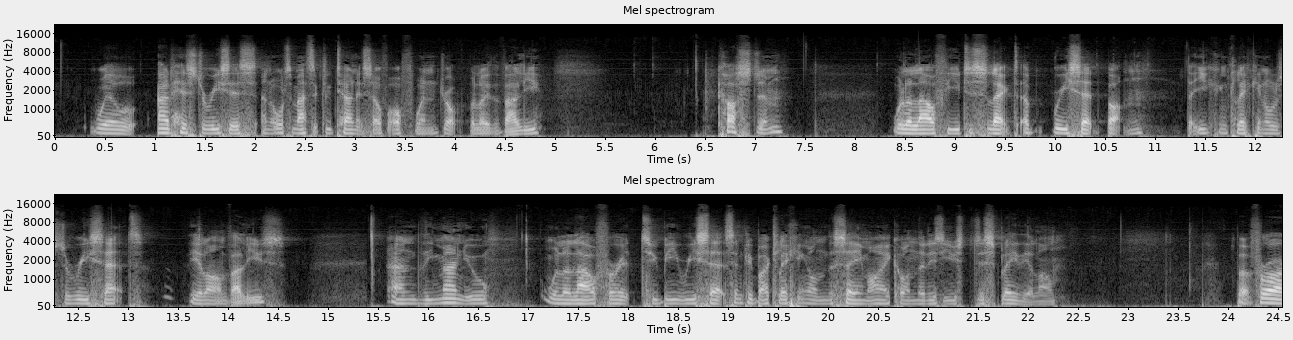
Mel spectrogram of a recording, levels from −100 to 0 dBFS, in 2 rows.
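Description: Nothing in the audio points to a technical fault anywhere along the way, so there's nothing to flag here.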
